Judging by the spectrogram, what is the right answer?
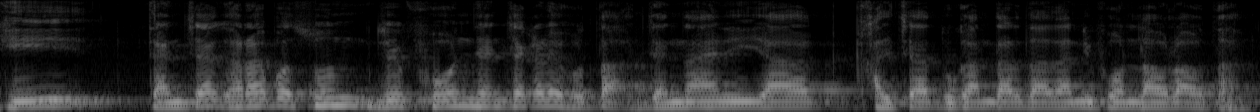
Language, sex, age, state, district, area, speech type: Marathi, male, 60+, Maharashtra, Pune, urban, spontaneous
